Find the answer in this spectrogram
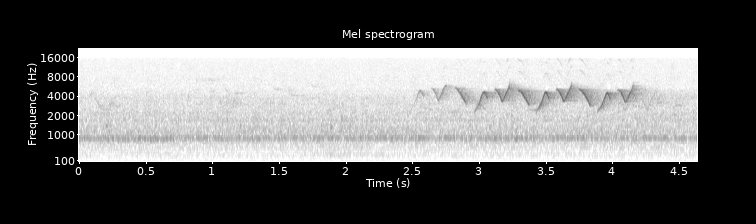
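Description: A Common Yellowthroat sings a fast, rollicking run of high slurred notes near the end, over a steady low mechanical hum.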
